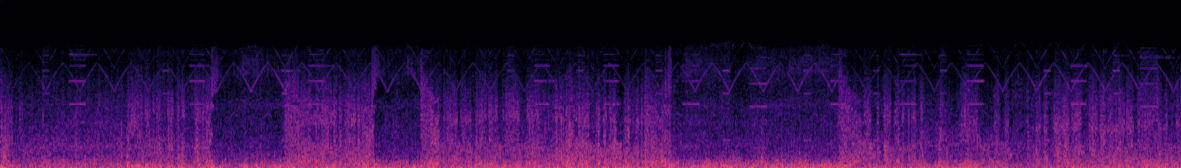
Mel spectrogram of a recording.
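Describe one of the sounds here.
Wind rushes and buffets loudly in the open air.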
